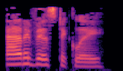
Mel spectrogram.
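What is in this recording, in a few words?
"atavistically", English, uk British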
